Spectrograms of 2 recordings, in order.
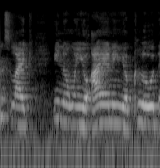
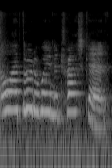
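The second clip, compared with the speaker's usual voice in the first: higher, lightly voiced offhand answer; careless patient; 7 semitones higher, faster than usual. Patient telling the ER nurse the finger is in the trash, higher and offhand. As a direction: toss it off like it's no big deal.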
